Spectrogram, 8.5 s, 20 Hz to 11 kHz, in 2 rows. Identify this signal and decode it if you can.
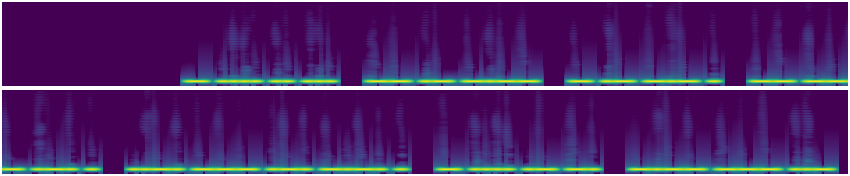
Morse code, heard as a keyed tone, about 46 wpm, 700 Hz. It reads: THIS MAY TAKE MORE FORCE THAN YOU
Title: Sentences from Top 1000 Words - Review Part 3 - 45wpm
